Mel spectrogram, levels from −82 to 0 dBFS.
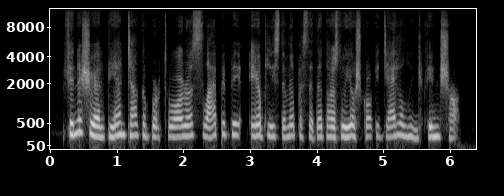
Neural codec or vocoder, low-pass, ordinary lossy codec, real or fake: codec, 16 kHz in and 24 kHz out, 0.4 kbps, LongCat-Audio-Codec, four codebook decoder; 10.8 kHz; Opus, 16 kbps; fake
